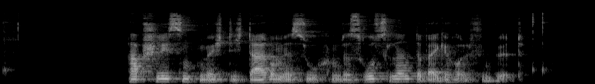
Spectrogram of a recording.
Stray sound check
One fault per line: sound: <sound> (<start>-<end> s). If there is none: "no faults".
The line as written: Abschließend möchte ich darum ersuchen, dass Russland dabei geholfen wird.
no faults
